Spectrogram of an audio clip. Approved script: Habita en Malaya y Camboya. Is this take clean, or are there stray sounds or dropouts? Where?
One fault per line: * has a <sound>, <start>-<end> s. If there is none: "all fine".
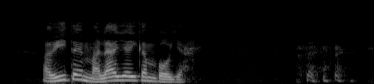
* has a laugh, 2.9-3.6 s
